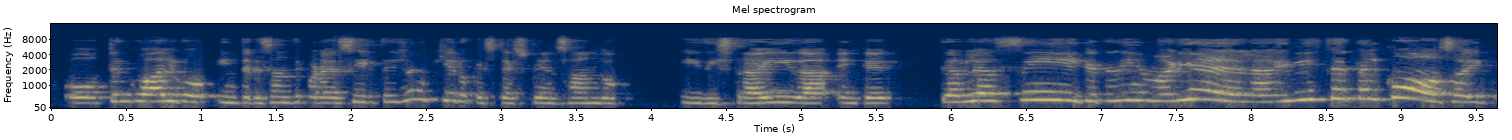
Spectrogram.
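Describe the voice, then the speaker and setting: A woman from Ecuador with a Guayaquil accent, a voice and diction coach explaining in an animated, teacherly way during a live interview. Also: fairly high pitch, slight background noise. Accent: Guayaquil Spanish. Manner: animated, expressive, teacherly, asks rhetorical questions.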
